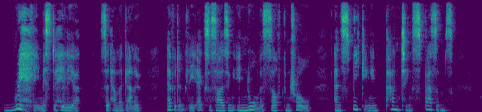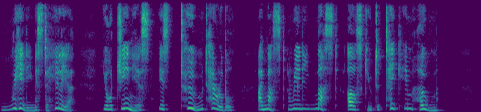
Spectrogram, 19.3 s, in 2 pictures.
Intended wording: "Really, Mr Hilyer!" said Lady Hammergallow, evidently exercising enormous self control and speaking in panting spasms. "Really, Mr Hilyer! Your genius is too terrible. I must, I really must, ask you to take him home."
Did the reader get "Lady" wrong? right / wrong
wrong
